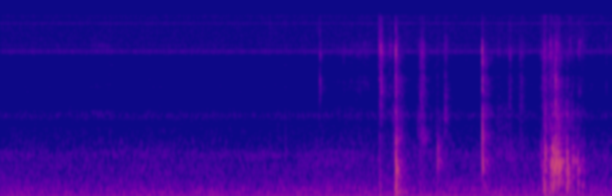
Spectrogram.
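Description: Quiet room tone for the first few seconds, then several light clicks and taps and a short scuff near the end: a clear acrylic stamp block and ink pad being handled and set down on card and desk as a small stamp is inked and stamped.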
